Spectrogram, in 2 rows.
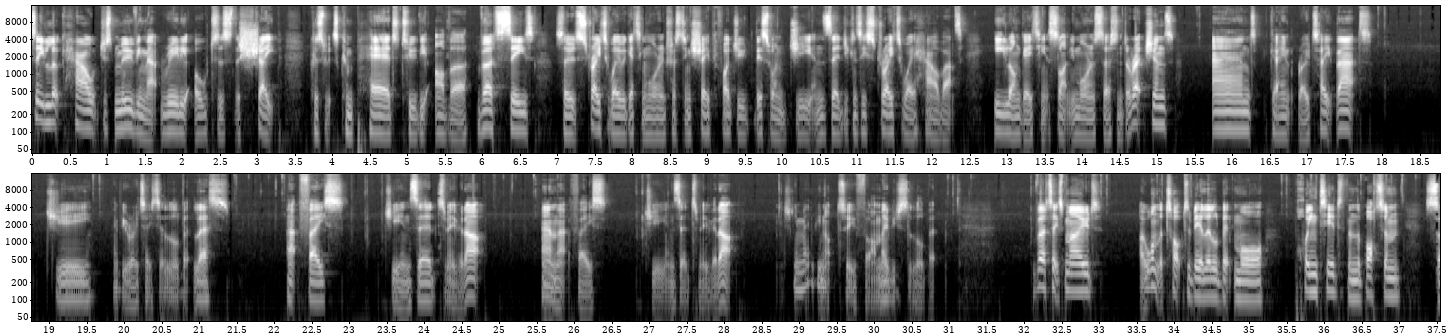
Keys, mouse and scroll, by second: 0.9 shift+middle click, 1.4-3.4 middle drag, 4.9 middle click, 6.6 middle click, 7.7 shift+middle click, 8.6 click, 9.0 middle click, 9.8 g, 16.7 r, 18.5 g, 20.3 r, 21.6 shift+middle click, 21.9 middle click, 22.3 middle click, 23.2 g, 25.0 shift+middle click, 25.2 middle click, 25.4 click, 25.8 middle click, 26.9 g, 31.3 click, 31.7 Tab, 33.0 shift+right click, 34.4 shift+middle click, 35.4 shift+middle click, 37.2 shift+middle click.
